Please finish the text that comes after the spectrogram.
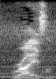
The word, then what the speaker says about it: Risen: Manche sagen Risen, manche sagen Risen. Ich habe am Anfang auch Risen gesagt.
